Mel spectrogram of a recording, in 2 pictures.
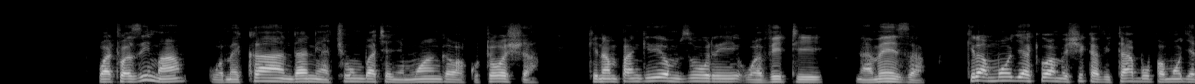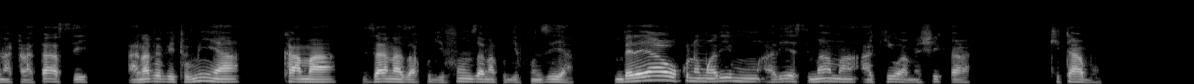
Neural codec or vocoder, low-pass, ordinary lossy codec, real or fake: none; 7.2 kHz; Opus, 24 kbps; real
